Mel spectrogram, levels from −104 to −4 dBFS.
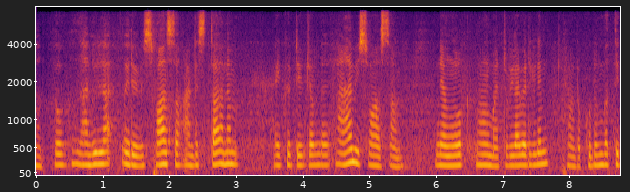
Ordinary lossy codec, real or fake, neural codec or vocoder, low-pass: none; fake; codec, 16 kHz in and 24 kHz out, 0.6 kbps, FocalCodec, streaming, 2048 codes; 7.2 kHz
